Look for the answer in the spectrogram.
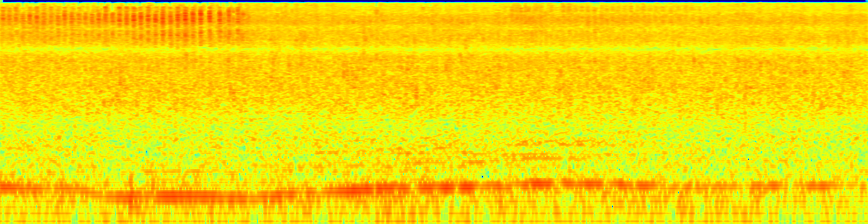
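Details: Rushing stream water with a low rumbling hum underneath, no animal calls.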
